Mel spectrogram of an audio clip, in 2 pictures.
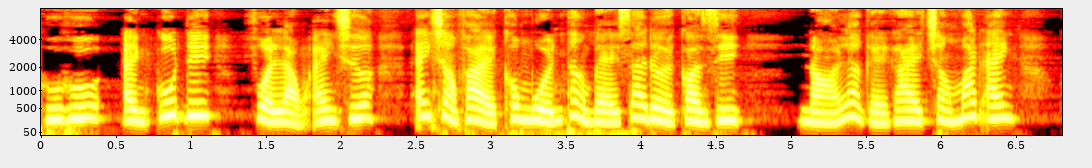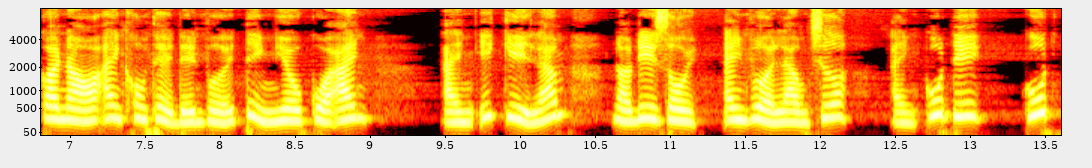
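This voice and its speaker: A woman's voice: a little high, normal speed, dark tone, natural voice. A woman voicing a heartbroken young wife who is grieving and pleading through tears. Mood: anguished. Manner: tearful, pleading. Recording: long hall reverb.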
